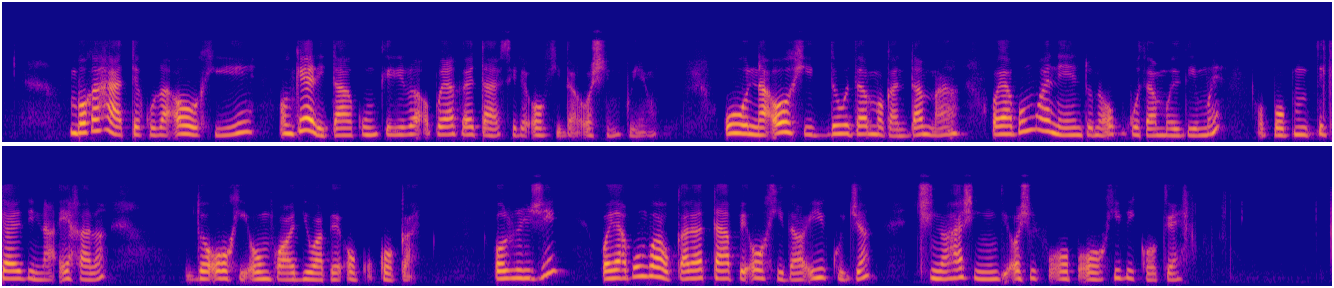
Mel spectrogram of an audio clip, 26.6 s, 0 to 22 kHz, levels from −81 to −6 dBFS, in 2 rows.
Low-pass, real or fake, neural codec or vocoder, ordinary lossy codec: 7.2 kHz; fake; codec, 16 kHz, 0.7 kbps, FocalCodec; Opus, 24 kbps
